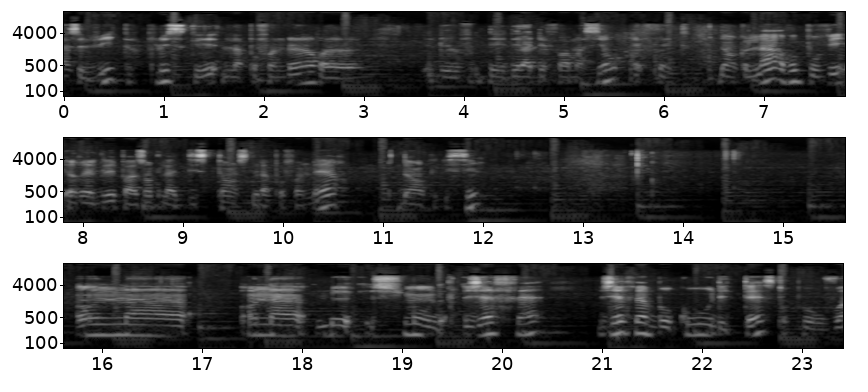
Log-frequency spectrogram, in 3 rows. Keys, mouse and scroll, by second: 3.6 click, 12.9 click.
